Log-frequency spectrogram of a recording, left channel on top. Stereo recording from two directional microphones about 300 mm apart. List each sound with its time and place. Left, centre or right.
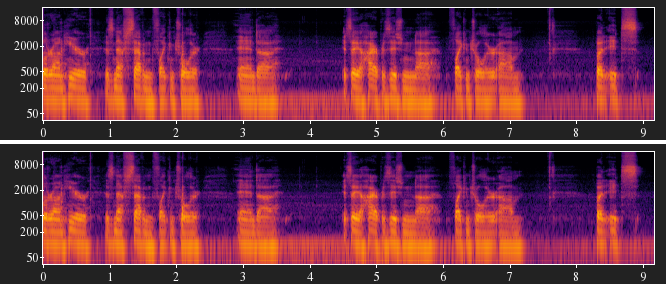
0.0 s speech: centre
4.6 s speech: centre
